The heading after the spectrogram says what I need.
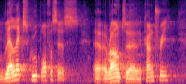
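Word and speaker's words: RELX: couple of centuries before it's part of the relics group that's how you pronounce it relics today Elsevier positions itself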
